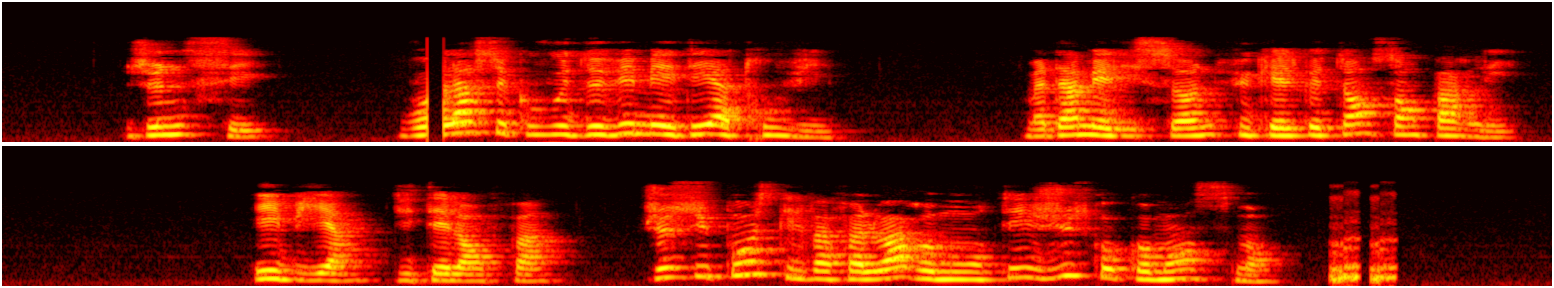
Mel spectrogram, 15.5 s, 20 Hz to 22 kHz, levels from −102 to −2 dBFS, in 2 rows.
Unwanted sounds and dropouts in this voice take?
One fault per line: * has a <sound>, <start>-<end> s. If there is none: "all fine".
* has a dropout, 2.1-2.2 s
* has a laugh, 14.4-14.7 s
